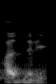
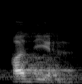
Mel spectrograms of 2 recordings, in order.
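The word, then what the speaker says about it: القدر: tadinya kasrah jadi sukun jadi cara bacanya inna anzalnahu fi lailatil Qadir boleh kemudian nanti W adrama Lailatul Qadir Lailatul Qadri khairum Min Alfi Syahir boleh seperti itu J kalau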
